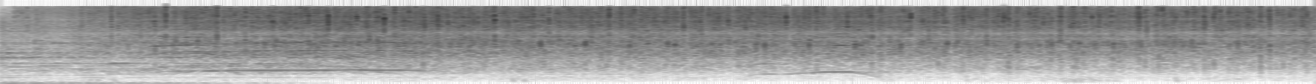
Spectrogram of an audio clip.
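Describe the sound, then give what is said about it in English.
A church audience applauds to welcome a pastor to the stage. Dense, sustained clapping builds in after a brief low tone and then carries on evenly, with a couple of faint tonal sounds over it. “So ladies and gentlemen, Summit Church, would you put your hands together and join me in welcoming Pastor Derek DeLane.”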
